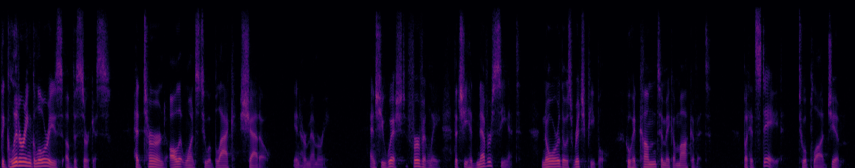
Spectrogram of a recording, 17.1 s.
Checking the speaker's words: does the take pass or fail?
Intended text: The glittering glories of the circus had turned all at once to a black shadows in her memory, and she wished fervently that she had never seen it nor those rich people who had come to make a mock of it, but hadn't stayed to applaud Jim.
fail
